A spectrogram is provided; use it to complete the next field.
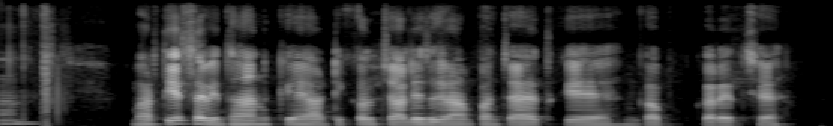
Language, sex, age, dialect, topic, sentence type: Maithili, male, 18-24, Bajjika, banking, statement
